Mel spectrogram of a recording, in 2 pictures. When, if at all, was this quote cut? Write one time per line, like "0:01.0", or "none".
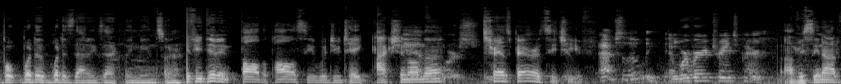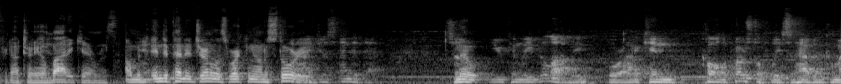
0:02.0
0:03.8
0:04.8
0:07.7
0:09.6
